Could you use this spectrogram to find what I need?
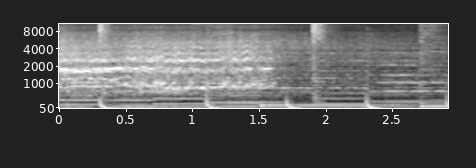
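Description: A car accelerates away hard with its tires squealing, a loud continuous hiss of rubber over the engine note. The engine pitch climbs and drops back again and again as it runs through several gear changes.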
